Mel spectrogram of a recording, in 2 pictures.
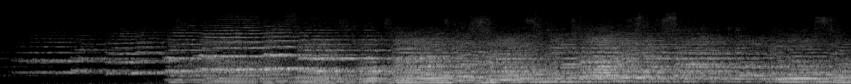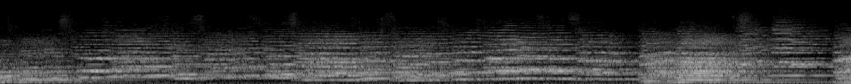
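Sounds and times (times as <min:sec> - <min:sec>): string orchestra: 0:00.3 - 0:17.0
choir singing: 0:00.8 - 0:17.0.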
